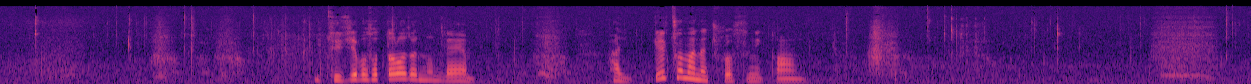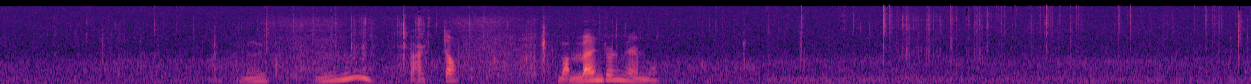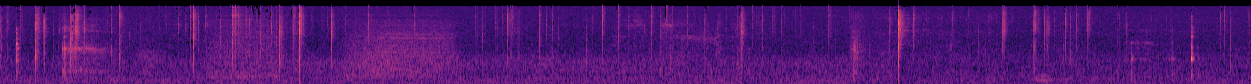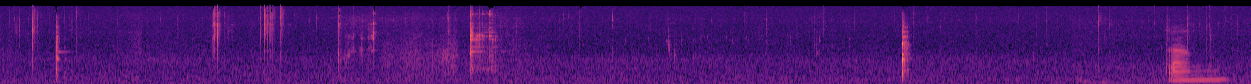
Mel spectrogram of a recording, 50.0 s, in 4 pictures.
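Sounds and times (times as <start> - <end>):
wood fire crackling and popping: 0.0 - 50.0
person speaking: 14.7 - 17.3.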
